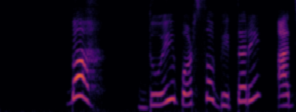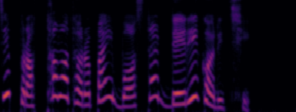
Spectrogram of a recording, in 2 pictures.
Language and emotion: Odia, surprised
